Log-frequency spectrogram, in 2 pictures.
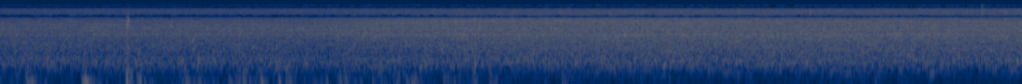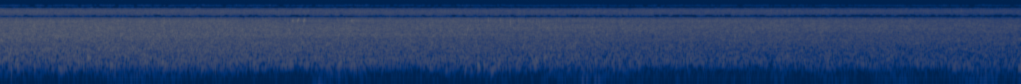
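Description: River water rushes steadily beneath a trail bridge, a continuous broadband wash holding at an even level throughout, with a few faint knocks near the start.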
